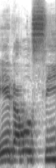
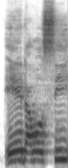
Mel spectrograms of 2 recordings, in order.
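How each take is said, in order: Both takes have the same delivery.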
